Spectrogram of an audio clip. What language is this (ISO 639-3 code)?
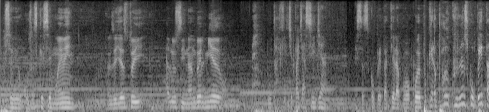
spa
